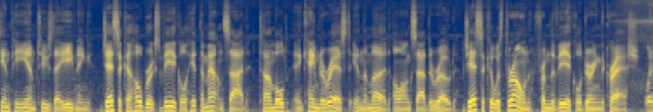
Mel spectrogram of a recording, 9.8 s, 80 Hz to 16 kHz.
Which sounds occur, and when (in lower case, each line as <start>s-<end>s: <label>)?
0.0s-1.4s: male speech
0.0s-9.8s: background noise
1.5s-3.7s: male speech
3.9s-9.8s: male speech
